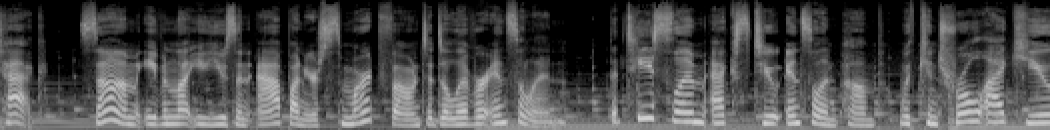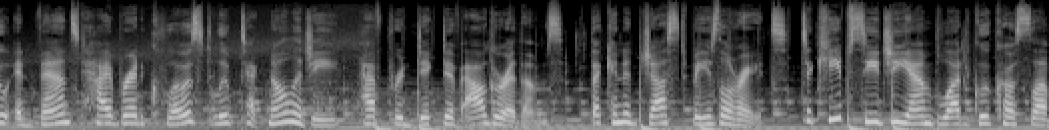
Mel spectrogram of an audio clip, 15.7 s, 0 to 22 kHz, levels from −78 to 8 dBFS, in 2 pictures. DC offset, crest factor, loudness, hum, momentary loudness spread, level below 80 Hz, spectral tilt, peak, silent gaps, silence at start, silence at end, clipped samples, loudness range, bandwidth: under 0.1%; 14 dB; -15 LUFS; none; 6 LU; -32 dBFS; -4 dB/octave; 0 dBFS; none; 0 s; 0 s; under 0.1%; 1 LU; over 20 kHz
